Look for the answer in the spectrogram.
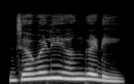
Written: ಅಂಗಾಡಿ

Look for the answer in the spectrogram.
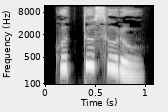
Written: ಗೋಧಿಸರ

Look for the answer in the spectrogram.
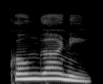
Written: ಕೊಂಕಣಿ

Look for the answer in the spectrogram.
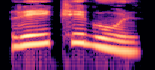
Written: ರೇಖೆಗೊಳ್

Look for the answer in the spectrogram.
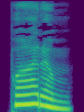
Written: ಪಾರಂ

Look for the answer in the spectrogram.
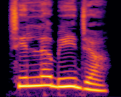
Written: ಚಿಲ್ಲಬೀಜ

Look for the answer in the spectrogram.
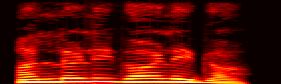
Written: ಅಲ್ಲಳಿಗಾಳೆಗ

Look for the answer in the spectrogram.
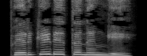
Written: ಪೆರ್ಗಡೆತನಂಗೆಯ್

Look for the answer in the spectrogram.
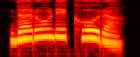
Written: ದರೋಡೆಖೋರ

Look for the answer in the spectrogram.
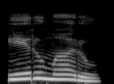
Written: ಏರುಮಾರು

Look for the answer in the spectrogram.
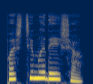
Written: ಪಶ್ಚಿಮದೇಶ

